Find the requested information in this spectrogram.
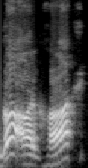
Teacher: और यह जो ऐसी दो ध्वनियां है ग और घ इसमें कंपन भी शामिल हो जाता है। यानी कि इन दोनों का कंपेयर करें तुलना करें तो ये पहले जन्म लेगी और इसमें अब कंपन शामिल कर दीजिएगा तब ये जन्म लेगी।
